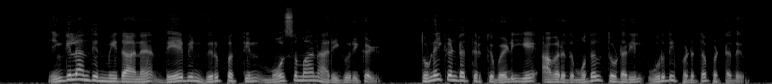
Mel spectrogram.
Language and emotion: Tamil, neutral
